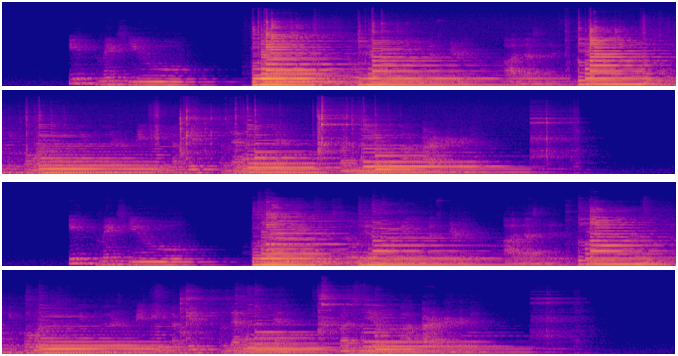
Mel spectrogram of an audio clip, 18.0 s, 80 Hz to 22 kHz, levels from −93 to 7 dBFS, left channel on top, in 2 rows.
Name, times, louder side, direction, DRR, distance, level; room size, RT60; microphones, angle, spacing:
voice 1, 0.9-2.4 3.6-6.2 6.7-7.4 8.3-11.6 11.9-12.8 13.4-15.4, right 1 dB, 45° right, -6 dB, 2.0 m, -39 dB
sound 1, 3.3-16.3 16.7-16.8, left 3 dB, 55° left, 0.5 m, -29 dB
8.6 x 5.4 x 2.8 m, 1.2 s
head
